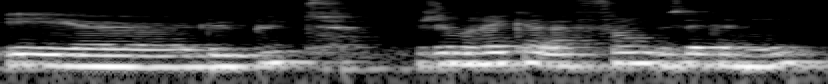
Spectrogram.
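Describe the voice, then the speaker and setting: A woman speaks at a fairly slow pace in a fairly low pitch with monotone, flat intonation, over noticeable background noise and audible room echo. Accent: Central African. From Cameroon. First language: Bangu (speaking French). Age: young. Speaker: YouTuber, data science student. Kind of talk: personal vlog. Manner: hesitant, many fillers.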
